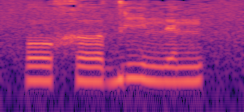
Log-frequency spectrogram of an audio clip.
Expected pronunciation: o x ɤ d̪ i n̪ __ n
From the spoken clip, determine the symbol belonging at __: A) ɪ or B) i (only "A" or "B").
A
